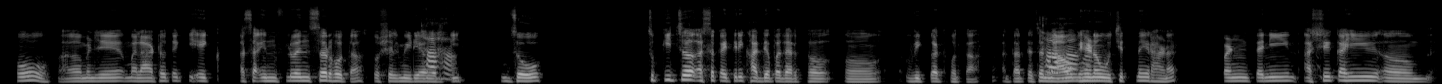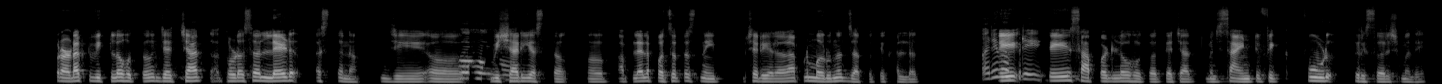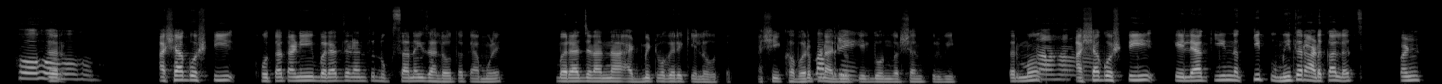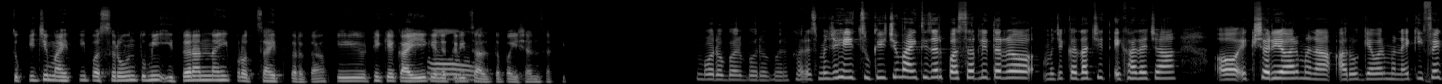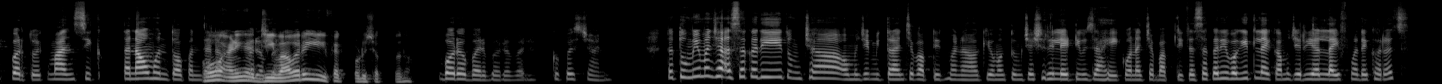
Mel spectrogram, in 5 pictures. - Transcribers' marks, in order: in English: "इन्फ्लुएन्सर"; in English: "प्रॉडक्ट"; in English: "लेड"; tapping; in English: "सायंटिफिक फूड रिसर्चमध्ये"; in English: "रिलेटिव्हज"; in English: "रिअल लाईफमध्ये"
- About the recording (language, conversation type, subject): Marathi, podcast, तुम्हाला समाजमाध्यमांवर सत्यता किती महत्त्वाची वाटते?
